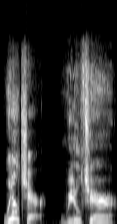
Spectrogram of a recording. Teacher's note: And the sound at the beginning is important. It's like a puff of air. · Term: wh sound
